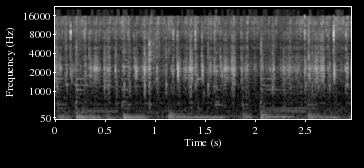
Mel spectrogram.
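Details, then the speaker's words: Cheapest Amazon casting reel cranked after landing many snakeheads and an 8 lb bass: rough whirring whine in bursts with each turn, not smooth; worn or dry gearing from hard use suspected, not confirmed. "it's definitely whining, that's for sure."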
